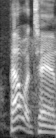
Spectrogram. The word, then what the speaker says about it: Powhatan: I was right in down here, and yes, and is it Powhatan or Powhatan? How do you pronounce it? Powhatan, most people say.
